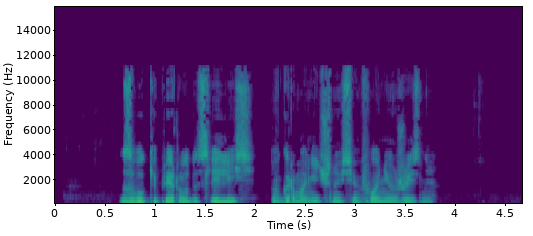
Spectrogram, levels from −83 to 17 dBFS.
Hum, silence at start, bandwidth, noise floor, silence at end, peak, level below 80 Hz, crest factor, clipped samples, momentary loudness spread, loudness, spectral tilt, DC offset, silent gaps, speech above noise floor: none; 0.65 s; 11.5 kHz; -72 dBFS; 0.9 s; -6 dBFS; -42 dBFS; 20 dB; under 0.1%; 9 LU; -25 LUFS; -5 dB/octave; under 0.1%; none; 48 dB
